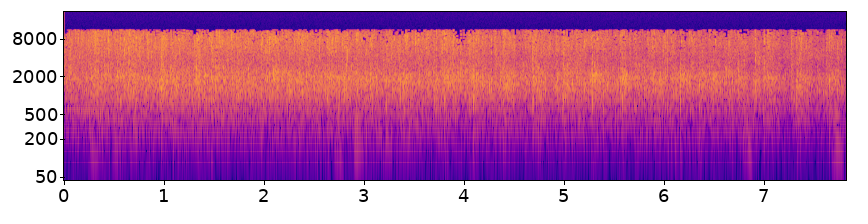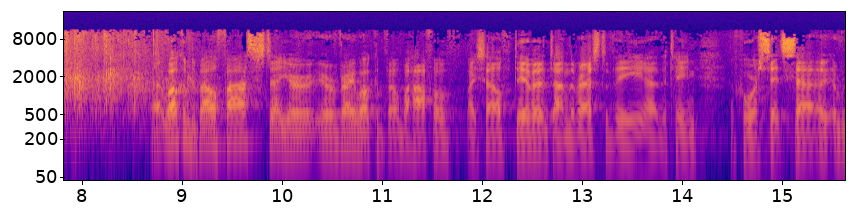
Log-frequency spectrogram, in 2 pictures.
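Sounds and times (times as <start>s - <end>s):
audience applause in Belfast welcoming a guest speaker: 0.0s - 9.2s
speech: 8.7s - 15.6s.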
